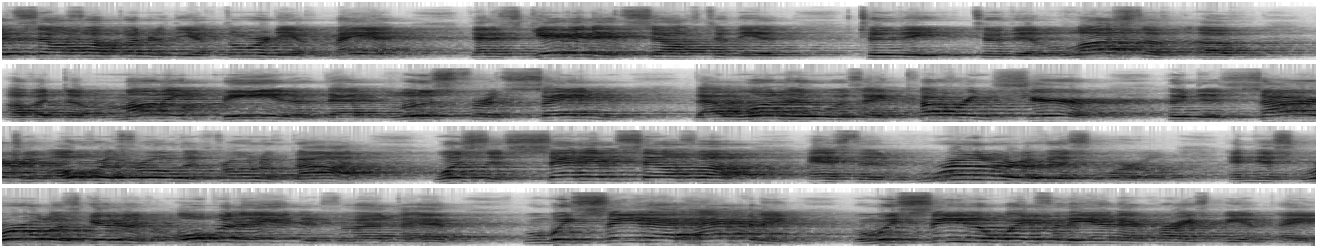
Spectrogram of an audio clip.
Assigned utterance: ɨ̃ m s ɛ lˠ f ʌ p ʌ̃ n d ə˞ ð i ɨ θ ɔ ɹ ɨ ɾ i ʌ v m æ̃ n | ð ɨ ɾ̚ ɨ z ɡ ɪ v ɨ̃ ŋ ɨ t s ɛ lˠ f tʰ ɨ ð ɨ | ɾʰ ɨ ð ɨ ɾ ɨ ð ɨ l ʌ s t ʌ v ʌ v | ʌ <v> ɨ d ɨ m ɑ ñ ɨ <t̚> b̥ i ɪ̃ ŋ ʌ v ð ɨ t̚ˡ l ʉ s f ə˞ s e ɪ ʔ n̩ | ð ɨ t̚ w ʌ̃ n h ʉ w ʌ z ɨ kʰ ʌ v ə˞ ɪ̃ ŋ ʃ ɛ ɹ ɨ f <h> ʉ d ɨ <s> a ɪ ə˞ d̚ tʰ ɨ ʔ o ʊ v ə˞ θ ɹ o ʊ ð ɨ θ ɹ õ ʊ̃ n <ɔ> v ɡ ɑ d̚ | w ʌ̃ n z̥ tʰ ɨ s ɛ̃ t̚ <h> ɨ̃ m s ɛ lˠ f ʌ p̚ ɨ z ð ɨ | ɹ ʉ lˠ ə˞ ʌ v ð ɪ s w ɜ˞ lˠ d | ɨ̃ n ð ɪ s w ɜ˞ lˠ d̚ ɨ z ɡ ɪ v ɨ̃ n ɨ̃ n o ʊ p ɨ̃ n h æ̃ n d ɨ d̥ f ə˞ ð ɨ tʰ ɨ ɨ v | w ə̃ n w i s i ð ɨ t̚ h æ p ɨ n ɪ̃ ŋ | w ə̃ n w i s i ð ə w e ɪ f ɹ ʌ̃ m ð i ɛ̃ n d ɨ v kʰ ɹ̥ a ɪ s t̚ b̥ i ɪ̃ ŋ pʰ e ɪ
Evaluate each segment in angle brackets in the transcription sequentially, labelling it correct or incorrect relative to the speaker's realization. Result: correct, incorrect: k̚, correct, incorrect: z, incorrect: ʌ, correct

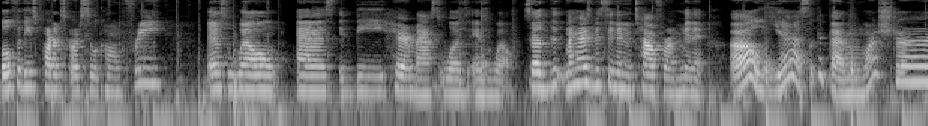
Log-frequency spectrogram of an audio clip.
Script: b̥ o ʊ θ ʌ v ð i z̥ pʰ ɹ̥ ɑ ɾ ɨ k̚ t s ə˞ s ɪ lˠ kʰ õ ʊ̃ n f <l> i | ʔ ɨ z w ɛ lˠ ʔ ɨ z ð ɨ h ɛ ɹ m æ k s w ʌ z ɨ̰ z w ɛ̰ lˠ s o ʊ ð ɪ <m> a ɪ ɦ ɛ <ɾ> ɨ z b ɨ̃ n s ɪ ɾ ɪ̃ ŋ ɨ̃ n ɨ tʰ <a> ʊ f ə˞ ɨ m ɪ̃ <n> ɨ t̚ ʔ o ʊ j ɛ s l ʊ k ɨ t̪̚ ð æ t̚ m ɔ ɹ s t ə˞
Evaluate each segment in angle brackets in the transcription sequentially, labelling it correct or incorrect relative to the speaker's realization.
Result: incorrect: ɹ, correct, incorrect: ɹ, correct, correct

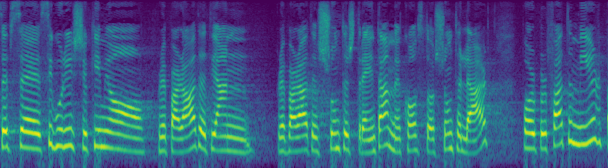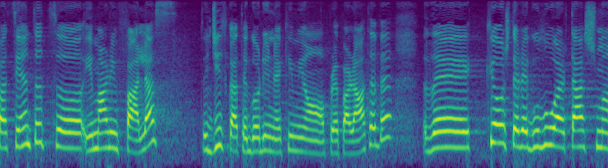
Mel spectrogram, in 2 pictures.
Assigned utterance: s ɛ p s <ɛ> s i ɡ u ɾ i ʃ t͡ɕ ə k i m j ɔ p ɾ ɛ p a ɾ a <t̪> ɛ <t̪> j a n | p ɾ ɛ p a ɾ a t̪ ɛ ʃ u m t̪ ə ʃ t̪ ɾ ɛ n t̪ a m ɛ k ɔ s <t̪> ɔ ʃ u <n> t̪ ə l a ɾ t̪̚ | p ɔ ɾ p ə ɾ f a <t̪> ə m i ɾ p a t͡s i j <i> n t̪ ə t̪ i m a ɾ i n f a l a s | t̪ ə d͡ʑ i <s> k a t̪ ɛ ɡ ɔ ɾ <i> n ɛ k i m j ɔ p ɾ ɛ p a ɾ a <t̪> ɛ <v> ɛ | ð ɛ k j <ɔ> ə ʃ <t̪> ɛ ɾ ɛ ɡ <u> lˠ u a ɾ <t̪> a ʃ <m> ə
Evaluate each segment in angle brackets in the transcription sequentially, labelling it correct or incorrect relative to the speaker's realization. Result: correct, correct, correct, correct, incorrect: m, correct, incorrect: ɛ, incorrect: θ, correct, correct, correct, correct, correct, correct, correct, correct

